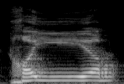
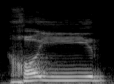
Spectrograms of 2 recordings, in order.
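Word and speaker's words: خير: fathah atau kasrah y misalkan koir Oh ya Iya jadi kan kir itu kita tidak membacanya dengan koir tapi kir tipis Oh iya rnya tipis ya iya misalkan eh Dir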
